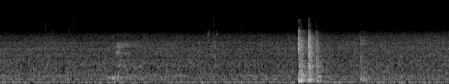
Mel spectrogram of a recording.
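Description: Chopsticks stirring soup in an aluminium pot over a steady hiss, with a short clatter of sharp clicks about three seconds in as they knock against the pot.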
